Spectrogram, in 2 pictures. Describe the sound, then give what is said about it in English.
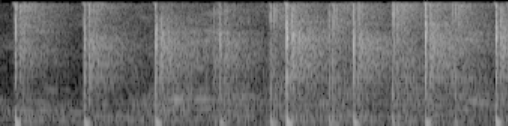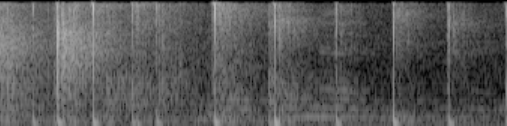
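A single person claps alone at a steady, unhurried pace, roughly twenty sharp, crisp hand claps over a few seconds, with no one else joining in and no talking. “That felt like a sympathy clap.”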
